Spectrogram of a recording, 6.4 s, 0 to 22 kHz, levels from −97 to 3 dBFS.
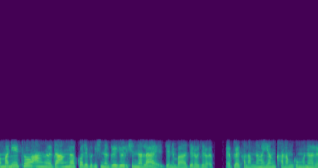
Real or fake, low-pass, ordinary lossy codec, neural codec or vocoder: real; 3.6 kHz; none; none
